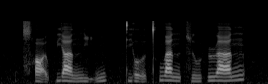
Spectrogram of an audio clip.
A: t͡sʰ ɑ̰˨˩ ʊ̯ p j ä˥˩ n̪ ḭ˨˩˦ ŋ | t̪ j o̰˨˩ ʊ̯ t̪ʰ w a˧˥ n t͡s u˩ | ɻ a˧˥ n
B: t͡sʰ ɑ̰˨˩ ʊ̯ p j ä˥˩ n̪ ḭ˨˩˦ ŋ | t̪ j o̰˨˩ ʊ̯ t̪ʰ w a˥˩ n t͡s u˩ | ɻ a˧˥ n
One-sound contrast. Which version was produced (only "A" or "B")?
B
